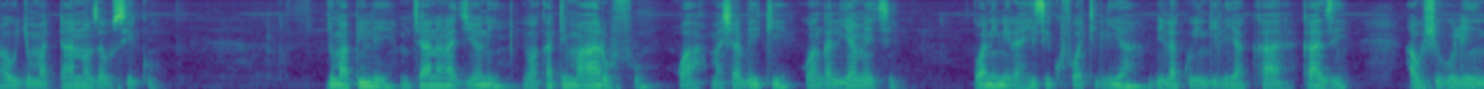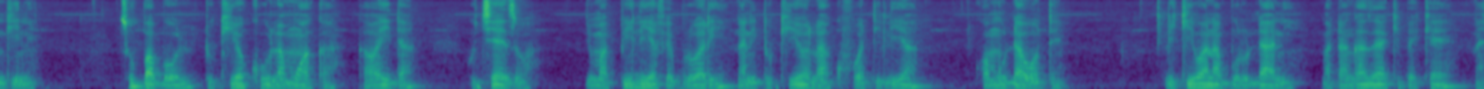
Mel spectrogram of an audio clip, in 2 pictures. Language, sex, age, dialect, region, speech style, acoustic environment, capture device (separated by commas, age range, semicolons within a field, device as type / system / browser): Swahili, male, 18-24, Kenya - Nairobi Sheng-influenced, Kenya, happy, silence, mobile / Linux / Chrome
